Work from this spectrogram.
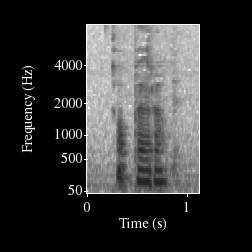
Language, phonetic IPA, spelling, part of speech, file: Polish, [ˈɔpɛra], opera, noun, LL-Q809 (pol)-opera.wav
